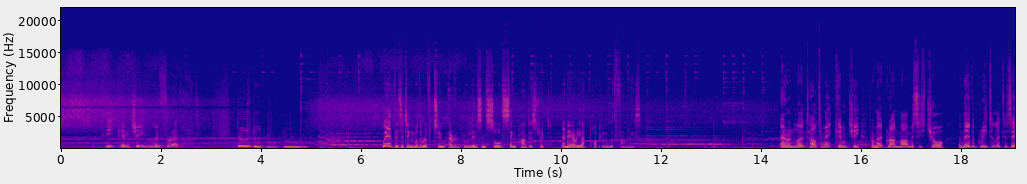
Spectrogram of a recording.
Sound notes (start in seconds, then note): 4.6 mimics elevator sounds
